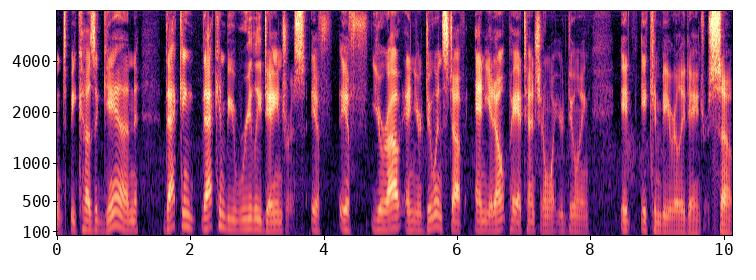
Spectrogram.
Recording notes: this podcast was recorded in the midst of a huge windstorm and figures prominently in it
